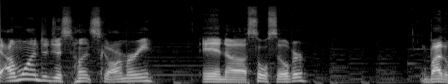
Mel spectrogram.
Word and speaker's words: Skarmory: We always would pronounce Skarmory, because Skarmory is the correct pronunciation. I would call it Skymori.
